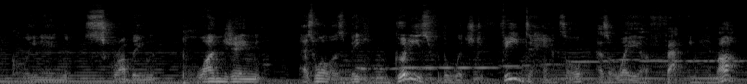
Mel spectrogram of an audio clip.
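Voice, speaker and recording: A narrator giving wry, tongue-in-cheek, theatrical scripted storybook narration for a comedy. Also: medium pitch.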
